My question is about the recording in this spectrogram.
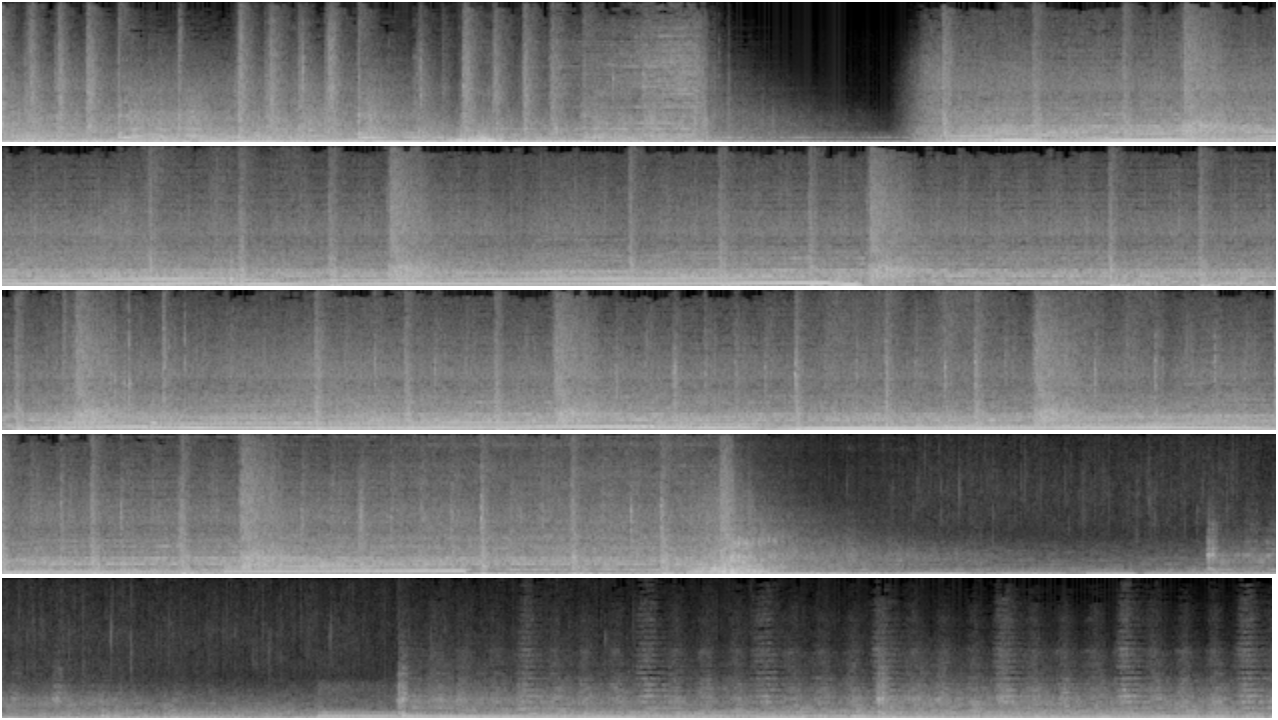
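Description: A sports car engine accelerating hard through the gears over background music. Its pitch climbs and then drops back at each upshift, several times in a row, and the engine fades out a few seconds before the end, leaving only the music.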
